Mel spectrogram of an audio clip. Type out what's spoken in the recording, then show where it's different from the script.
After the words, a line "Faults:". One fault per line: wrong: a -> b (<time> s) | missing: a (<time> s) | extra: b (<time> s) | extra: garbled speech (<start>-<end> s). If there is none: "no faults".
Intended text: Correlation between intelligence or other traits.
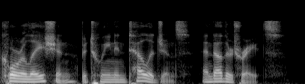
Correlation between intelligence and other traits.
Faults:
wrong: or -> and (2.0 s)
